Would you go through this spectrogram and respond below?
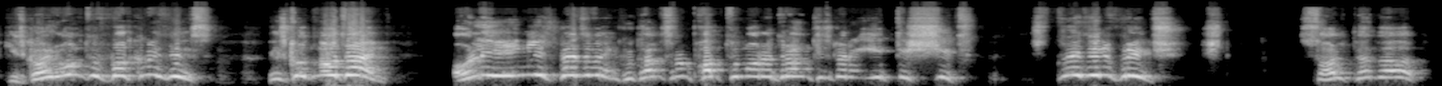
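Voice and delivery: high, loud mock Turkish accent; Turkish kebab worker. Kebab man mocking a drunk English customer, shouted Turkish accent. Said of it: "They're fucking Turkish".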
